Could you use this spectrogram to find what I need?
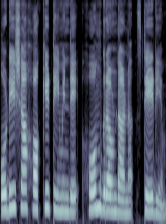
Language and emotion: Malayalam, neutral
